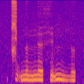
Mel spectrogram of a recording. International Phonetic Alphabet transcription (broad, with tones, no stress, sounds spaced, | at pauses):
t͡ɕ ə̰˧˨ w n ə˨˩ n ŋ ɛ˨˩ h ḛ˧˥ ŋ m i˨˩ ə̯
